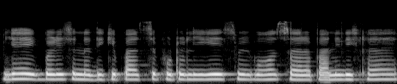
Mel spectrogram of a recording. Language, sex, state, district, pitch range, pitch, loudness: Hindi, female, Uttar Pradesh, Lalitpur, 225-235 Hz, 235 Hz, -12 LUFS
